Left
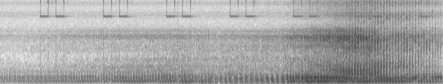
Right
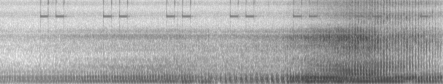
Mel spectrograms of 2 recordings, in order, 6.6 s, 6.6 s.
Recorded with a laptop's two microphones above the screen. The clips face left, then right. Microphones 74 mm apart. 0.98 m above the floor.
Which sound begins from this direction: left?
An alarm clock, at 0.6 s.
